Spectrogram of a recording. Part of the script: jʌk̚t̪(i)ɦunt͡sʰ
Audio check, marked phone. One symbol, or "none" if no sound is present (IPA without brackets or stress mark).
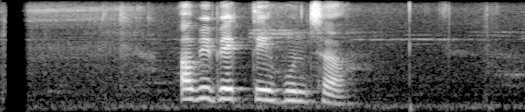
i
